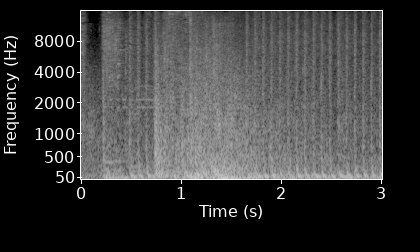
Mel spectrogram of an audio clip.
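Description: Dense, continuous bursts of rapid gunfire in the Fortnite video game fill the whole stretch, loud and unbroken with no talk over them.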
